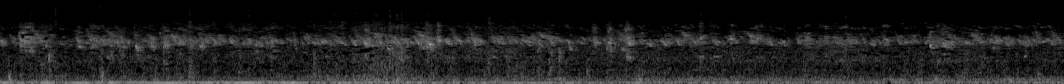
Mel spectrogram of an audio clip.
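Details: New Hampshire chickens on a farm, recorded 22 March 2021: a busy, irregular chorus of high chirps and clucks, roughly two notes per second from many birds, over a low constant hum.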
